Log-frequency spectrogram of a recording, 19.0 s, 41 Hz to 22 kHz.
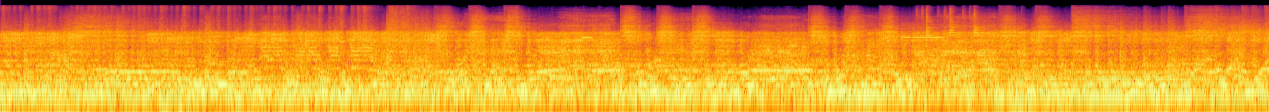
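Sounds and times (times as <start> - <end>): loud live hardcore band: 0.0 - 19.0
cymbals crashing: 12.2 - 16.8.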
